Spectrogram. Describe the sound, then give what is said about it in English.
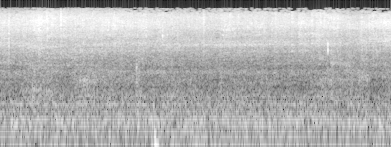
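Chicken sizzles steadily on a grill, a continuous crackling hiss of frying meat at moderate volume, with one brief soft pop partway through and no talking. “I think, can you hear that sizzle of me grilling up some chicken here?”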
